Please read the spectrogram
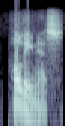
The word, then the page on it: holiness: American English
